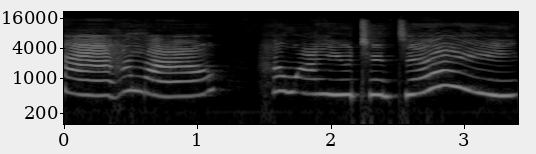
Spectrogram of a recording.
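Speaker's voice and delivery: very high pitch, today stretched out. Showing how a very high larynx sounds: Mickey Mouse voice. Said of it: "a little Mickey Mouse sound".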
